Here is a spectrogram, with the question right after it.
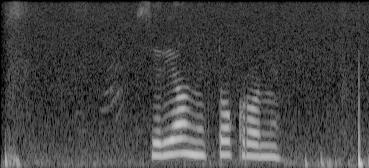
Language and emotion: Russian, neutral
